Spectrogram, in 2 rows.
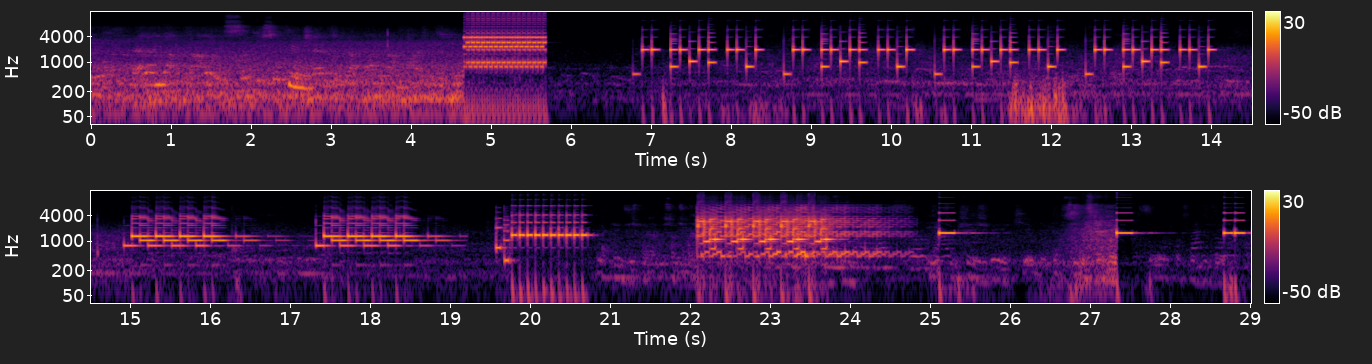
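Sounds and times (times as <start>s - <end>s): phone ringtone melody: 4.7s - 5.7s, 6.8s - 14.1s, 14.9s - 20.8s, 22.1s - 25.4s.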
